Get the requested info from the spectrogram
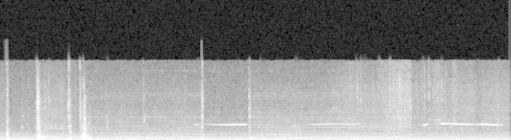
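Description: A motor vehicle's engine idling with a steady hum, with a few sharp clicks in the first second, the loudest just before one second in. Three short, thin, high whistle-like tones come later.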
